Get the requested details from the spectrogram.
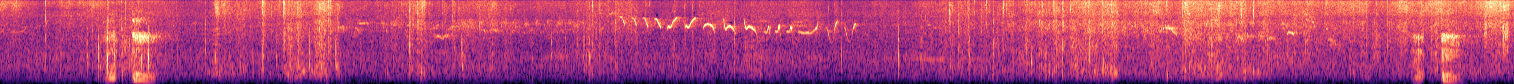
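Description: A man speaks briefly nearby outdoors.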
